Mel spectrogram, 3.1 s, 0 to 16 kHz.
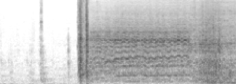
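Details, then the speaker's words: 1951 Buick Super straight-eight, sitting about 25 years, gasoline poured into the carburetor, ignition on after jiggling wires: near silence, light taps, then it briefly fires into a thin, raspy two-second run. Brief firing on primed fuel. "whoa oh whoa that was that was good she did fire up there I'm gonna add just a little bit more fuel into that carburetor"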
